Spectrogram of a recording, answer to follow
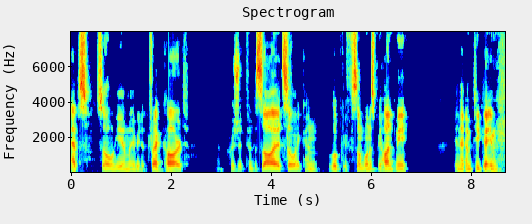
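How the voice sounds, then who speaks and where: A man with a German accent, fairly low pitch, ordinary pitch variation, a fairly slow pace and long, frequent pauses. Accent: German accent, trying to reduce it. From Germany. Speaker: sim racing video creator. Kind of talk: gameplay commentary. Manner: hesitant, many fillers.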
